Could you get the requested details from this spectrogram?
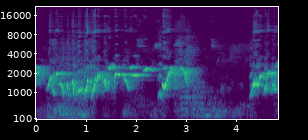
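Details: White-rumped shama, a caged bird singing loudly as a lure to provoke other shamas, delivers rich rapid warbled phrases sliding between low and high whistles, a pause, then a fresh rising burst; faint low murmur underneath.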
